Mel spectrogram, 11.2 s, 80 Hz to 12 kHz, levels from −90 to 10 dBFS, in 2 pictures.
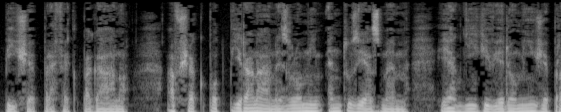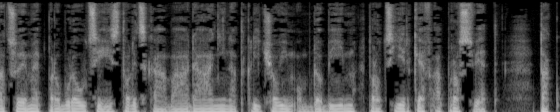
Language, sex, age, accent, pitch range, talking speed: Czech, male, 40-59, native, 90-100 Hz, 135 wpm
